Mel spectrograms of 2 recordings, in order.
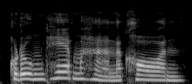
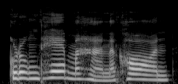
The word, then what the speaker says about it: กรุงเทพมหานคร: today we are going to do top 10 hardest words to pronounce. Let's begin. กรุงเทพมหานคร Bangkok กรุงเทพมหานคร If you go to Thailand and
